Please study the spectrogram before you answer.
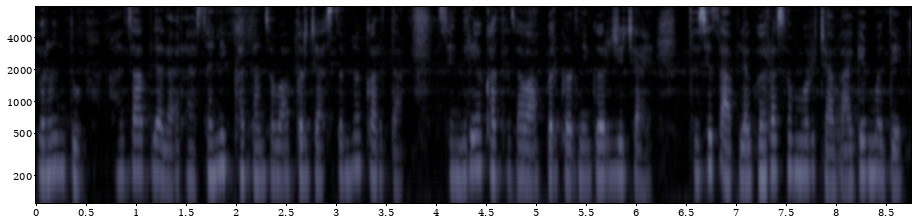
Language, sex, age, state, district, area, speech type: Marathi, female, 18-30, Maharashtra, Ahmednagar, urban, spontaneous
